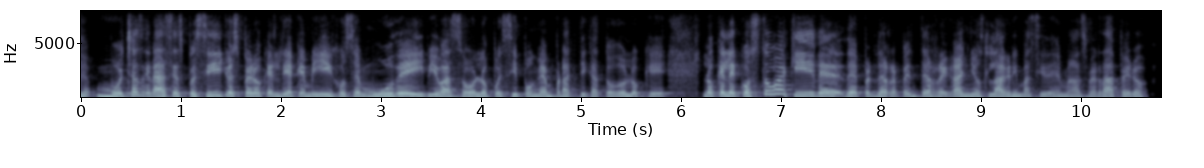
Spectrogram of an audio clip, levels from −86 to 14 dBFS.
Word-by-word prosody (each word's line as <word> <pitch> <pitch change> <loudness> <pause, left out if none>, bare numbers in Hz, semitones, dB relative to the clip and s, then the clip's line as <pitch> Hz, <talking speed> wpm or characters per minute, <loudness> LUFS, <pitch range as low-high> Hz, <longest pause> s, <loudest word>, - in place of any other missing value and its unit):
Muchas 230 +4 +2
gracias. 230 -1 +2
Pues 220 -2 -1
sí, 280 +4 +3
yo 280 - +3
espero 250 -2 +2
que - - -1
el 215 -2 -2
día 195 0 +1
que 240 +3 0
mi 195 -2 0
hijo 195 +3 -1
se 200 -2 -2
mude 220 +4 +3
y 195 -2 +3
viva 195 +2 +2
solo, 200 +3 -1
pues 190 -3 -4
sí 200 0 -2
ponga 200 0 -3
en 195 0 -2
práctica 195 -2 -5
todo 190 +1 -2
lo 180 -2 -2
que 155 -3 -6 0.3
lo 260 -1 +1
que 270 - +6
le 255 -1 +5
costó 270 +8 +2
aquí 280 -8 +2
de 230 -6 +2
depe 190 +1 -1
de 195 -1 -2
repente 200 +4 -3
regaños, 200 +2 -2
lágrimas 195 -3 -3
y - - -5
demás, 170 0 -7
¿verdad? 210 +9 -3
Pero 185 -6 -5
200 Hz, 220 wpm, -22 LUFS, 190-230 Hz, 0.3 s, que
